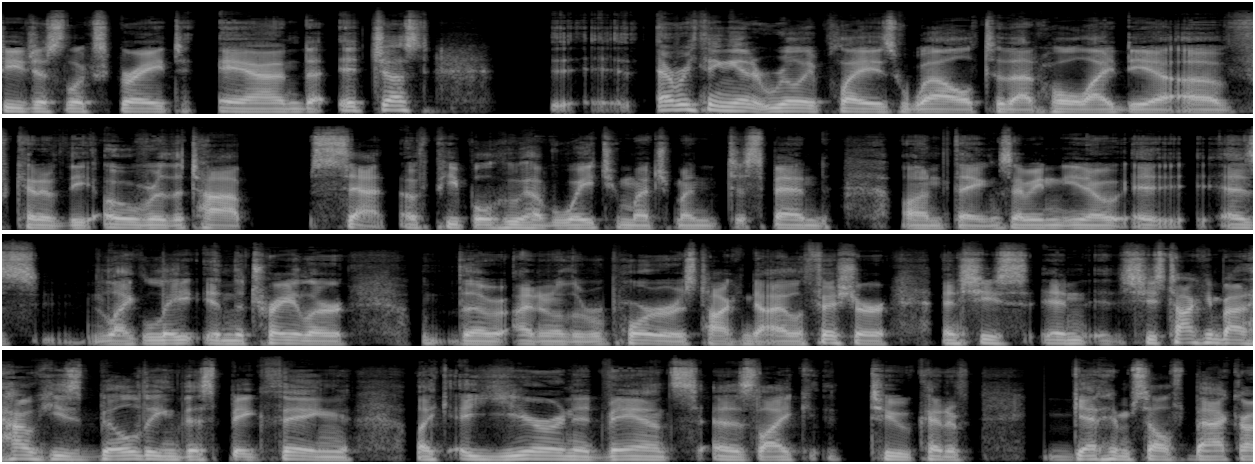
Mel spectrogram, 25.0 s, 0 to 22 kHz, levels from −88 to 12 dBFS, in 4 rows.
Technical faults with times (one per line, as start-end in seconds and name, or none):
none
